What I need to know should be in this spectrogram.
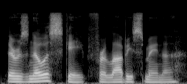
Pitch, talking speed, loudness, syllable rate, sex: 120 Hz, 190 wpm, -18 LUFS, 7.0 syllables/s, male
